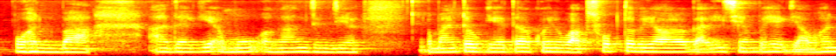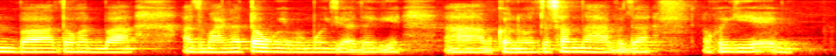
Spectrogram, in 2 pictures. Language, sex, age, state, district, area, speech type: Manipuri, female, 30-45, Manipur, Bishnupur, rural, spontaneous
